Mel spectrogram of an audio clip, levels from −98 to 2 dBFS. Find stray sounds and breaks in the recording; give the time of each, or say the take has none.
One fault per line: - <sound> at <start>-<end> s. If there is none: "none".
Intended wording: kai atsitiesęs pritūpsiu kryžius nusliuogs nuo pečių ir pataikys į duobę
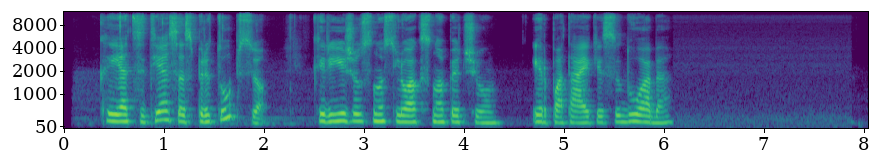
none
